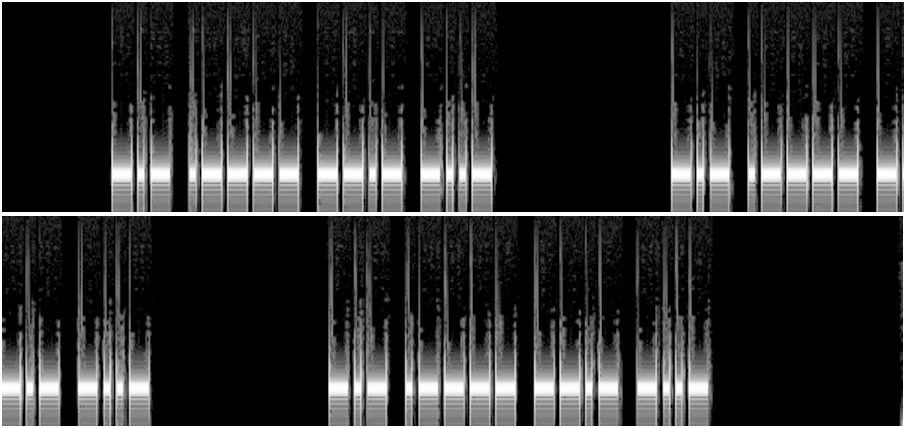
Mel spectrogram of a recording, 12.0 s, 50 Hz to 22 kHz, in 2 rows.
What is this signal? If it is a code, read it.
Morse code, heard as a keyed tone, about 28 wpm, 700 Hz. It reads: K1QX K1QX K1QX
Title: Easy Call Signs Repeated 3x - 28wpm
